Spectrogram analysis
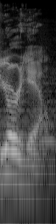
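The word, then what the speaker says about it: Euryale: her first epic but euro y'all yeah wait how do you pronounce it it's a real ear y'all wait what it's eu here let me quickly google it okay good so it's your yale everyone can agree on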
